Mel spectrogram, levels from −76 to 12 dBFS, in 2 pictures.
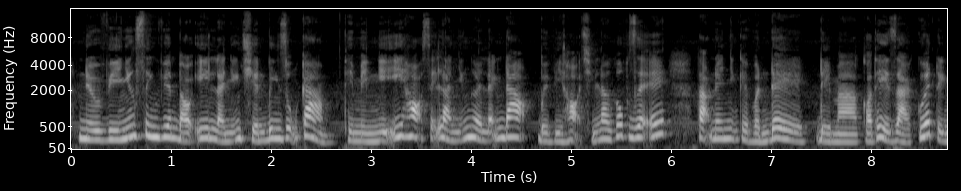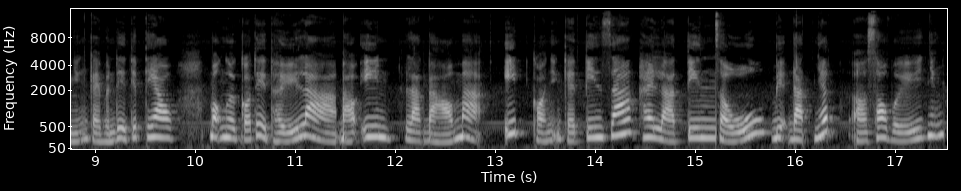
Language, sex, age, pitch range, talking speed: Vietnamese, female, 20-39, 185-255 Hz, 260 wpm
